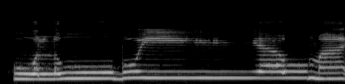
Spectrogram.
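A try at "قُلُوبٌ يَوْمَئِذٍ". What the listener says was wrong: belum masuk ke hidung tapi coba lagi ya. Tekan ke hidungnya.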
